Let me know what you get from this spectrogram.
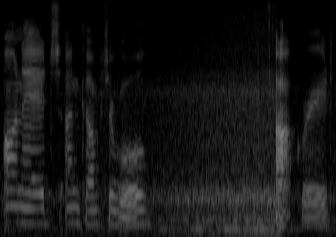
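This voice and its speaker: A woman's voice: fairly low pitch, level tone, takes it slowly, gravelly, background noise. A young woman chatting casually on a livestream in an informal, self-deprecating, talkative way. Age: young adult. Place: bedroom streaming setup, indoors.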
